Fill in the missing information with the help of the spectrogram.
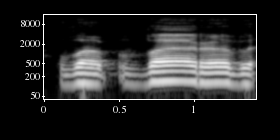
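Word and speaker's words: verb: इसमें आर लगभग साइलेंट है और ना बोला जाए तो बढ़िया है, और हम हिंदुस्तानी हैं इसलिए कभी कभी रह मुंह से निकल भी जाता है। वर्ब, ऐसे वर्ब, तो वर्ब बोलें, कोई दिक्कत नहीं है,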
